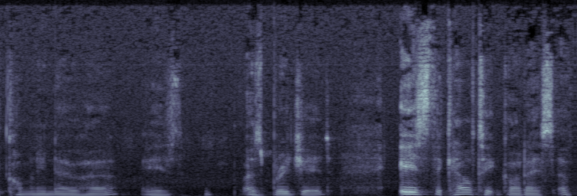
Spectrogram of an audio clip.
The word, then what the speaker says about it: Brighid: of the Sun and this lady is Bridge spelled a more commonly pronounced Brigid was worshiped as a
